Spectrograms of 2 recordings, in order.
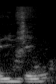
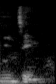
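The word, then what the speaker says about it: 易經: I'm using is the I Ching. You probably heard it or read it as I Ching, I Ching, but it's pronounced actually as Yi Jing, and it's an ancient Chinese system, about 3,500 years roughly.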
